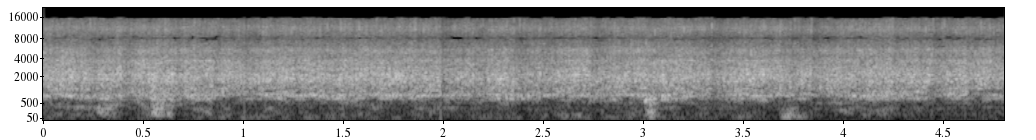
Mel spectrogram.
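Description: Chicken in a sweet-soy sauce sizzling steadily in a steel wok, with a metal slotted spatula scraping and knocking against the wok a few times.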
